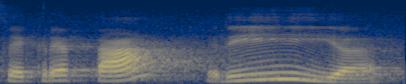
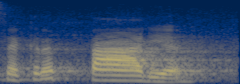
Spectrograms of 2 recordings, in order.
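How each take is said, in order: First: The stress falls on the syllable ri. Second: The stress falls on the syllable ta. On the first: "pronunciada com mais intensidade na sílaba ri" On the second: "pronunciada com mais intensidade na sílaba tá"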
